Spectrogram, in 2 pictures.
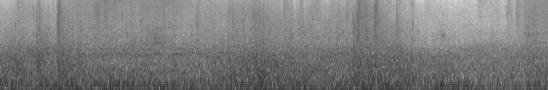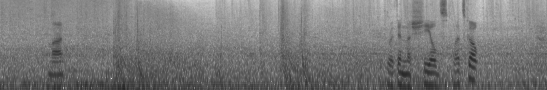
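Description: A spaceship engine rumbles low and steadily.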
